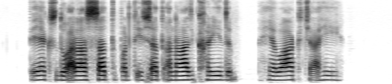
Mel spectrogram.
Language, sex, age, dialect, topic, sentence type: Maithili, male, 18-24, Angika, agriculture, question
